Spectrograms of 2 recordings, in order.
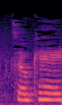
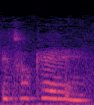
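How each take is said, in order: First: Said in the usual way. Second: Soft and reassuring "It's okay"; soothing reassurance. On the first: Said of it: "if the Dalai Lama were telling me". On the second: Shown as a demonstration. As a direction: breathe "It's okay" gently, like comforting a friend. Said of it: "Maybe it would be just".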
